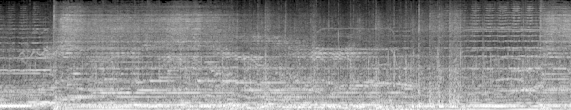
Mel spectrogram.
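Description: Live rock band with a horn section of trumpet, saxophone and trombone, drum kit and electric guitars playing loudly.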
